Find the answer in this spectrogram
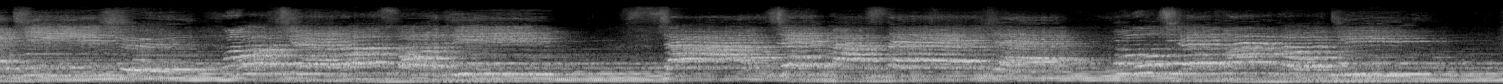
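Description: Group of young children singing a song together over instrumental backing music.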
